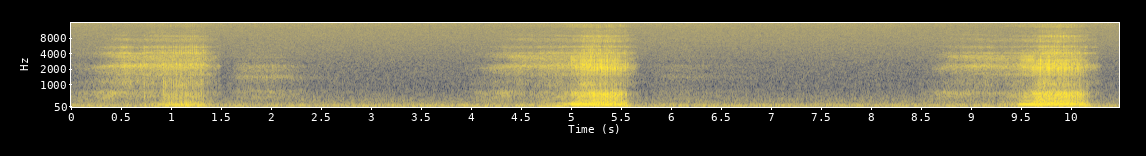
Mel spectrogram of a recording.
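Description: Three loud, coarse snores at a steady pace of about 13 a minute, quiet between; snoring.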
